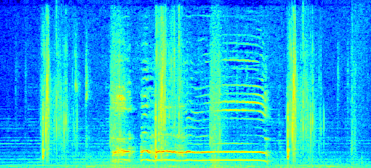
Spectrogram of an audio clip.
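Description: A rooster in the farming game My Time at Sandrock gives one loud, drawn-out crow, framed by soft clucks and light game sounds.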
